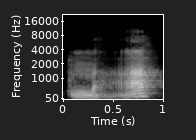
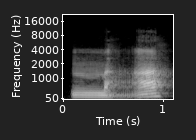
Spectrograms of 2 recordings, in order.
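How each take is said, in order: The two takes are said the same way.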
